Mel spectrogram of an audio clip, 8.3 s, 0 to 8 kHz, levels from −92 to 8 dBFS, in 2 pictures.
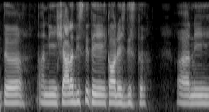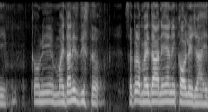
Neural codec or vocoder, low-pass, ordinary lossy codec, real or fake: none; 7.2 kHz; none; real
